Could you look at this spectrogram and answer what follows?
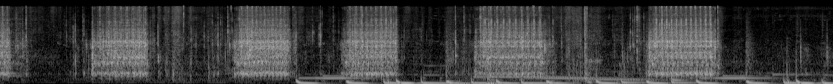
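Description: Electric sewing machine stitching in several short runs of about a second or less, stopping and starting as the fabric is guided by hand. Background music with a bass line plays underneath.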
